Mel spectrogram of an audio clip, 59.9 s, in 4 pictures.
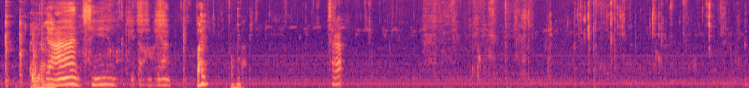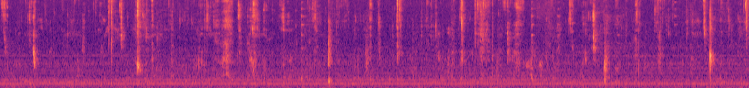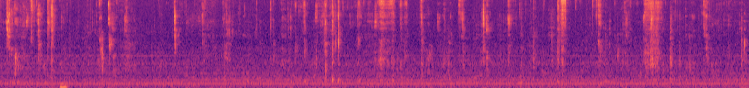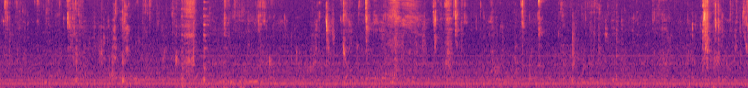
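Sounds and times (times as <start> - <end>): wet chewing and lip smacks: 9.4 - 32.7, 33.4 - 52.6, 53.4 - 59.9.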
